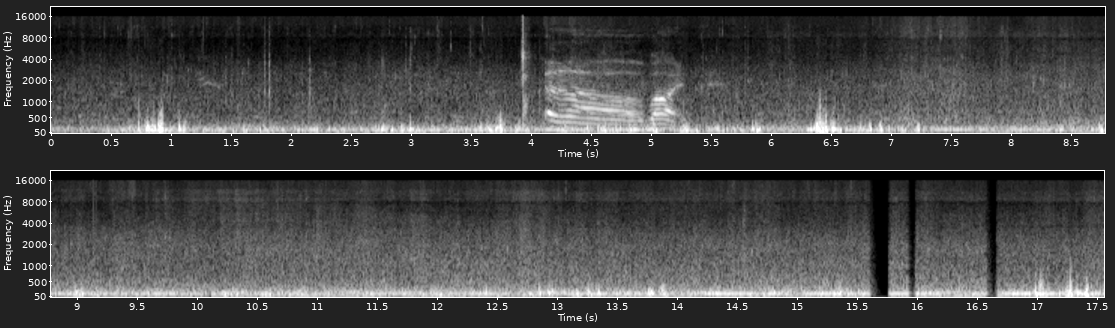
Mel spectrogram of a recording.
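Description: Wind buffets loudly outdoors by open water.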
